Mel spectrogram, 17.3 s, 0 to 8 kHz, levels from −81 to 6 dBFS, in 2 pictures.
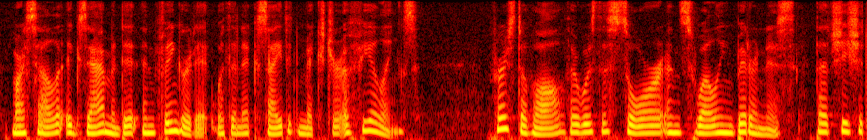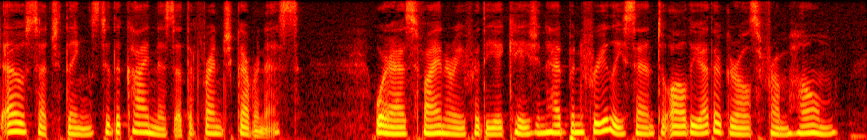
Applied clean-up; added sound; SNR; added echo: none; none; none; none.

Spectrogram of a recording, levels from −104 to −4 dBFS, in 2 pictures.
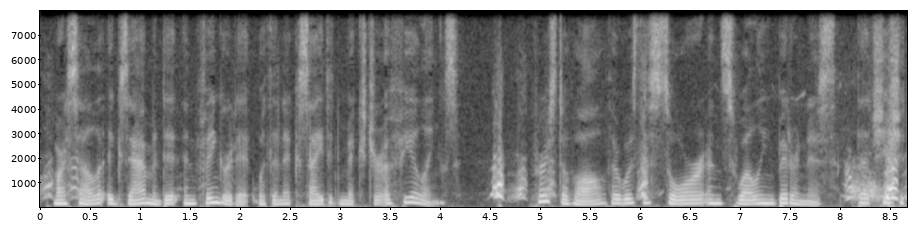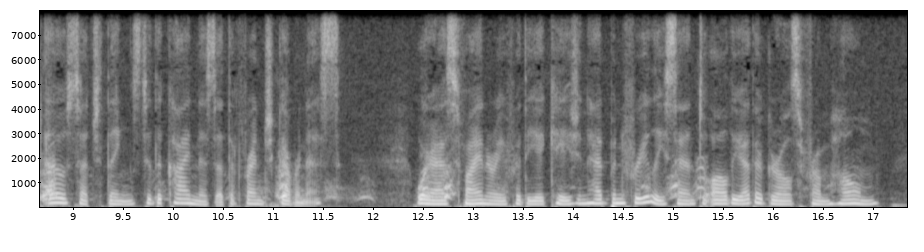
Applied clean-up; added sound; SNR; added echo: none; Dog; 8 dB; none.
